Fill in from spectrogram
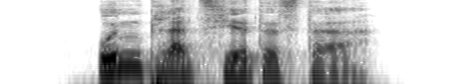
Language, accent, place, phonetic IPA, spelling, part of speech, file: German, Germany, Berlin, [ˈʊnplasiːɐ̯təstɐ], unplaciertester, adjective, De-unplaciertester.ogg
- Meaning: inflection of unplaciert: 1. strong/mixed nominative masculine singular superlative degree 2. strong genitive/dative feminine singular superlative degree 3. strong genitive plural superlative degree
